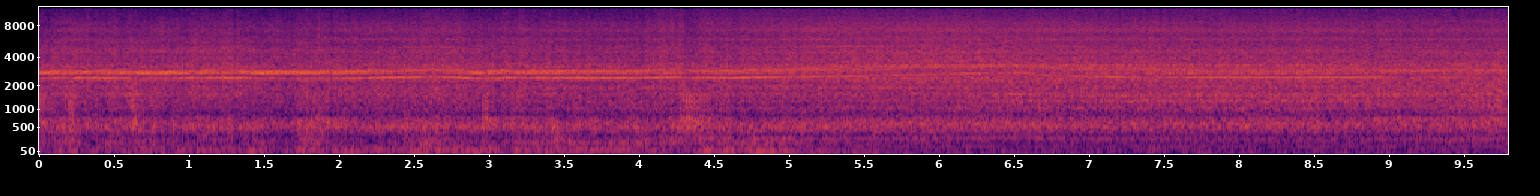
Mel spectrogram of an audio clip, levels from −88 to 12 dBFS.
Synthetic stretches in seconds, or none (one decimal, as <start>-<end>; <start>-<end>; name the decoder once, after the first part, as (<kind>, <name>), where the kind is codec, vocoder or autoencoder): 0.0-1.6 (vocoder, Vocos); 3.0-3.7; 8.8-9.8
